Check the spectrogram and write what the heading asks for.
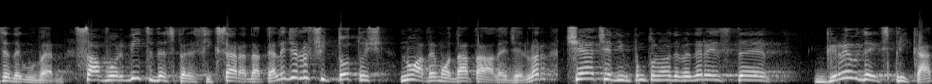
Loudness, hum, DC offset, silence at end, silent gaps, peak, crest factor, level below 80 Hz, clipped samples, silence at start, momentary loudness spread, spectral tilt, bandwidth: -15 LUFS; none; under 0.1%; 0 s; none; 0 dBFS; 14 dB; -50 dBFS; under 0.1%; 0 s; 4 LU; -7 dB/octave; 6.4 kHz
